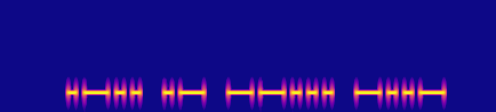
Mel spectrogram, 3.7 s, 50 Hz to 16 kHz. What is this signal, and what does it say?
Morse code, heard as a keyed tone, about 20 wpm, 700 Hz. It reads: LA7X
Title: DXCC-100 Call Signs - 4 Characters - Repeated 3x - 20wpm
